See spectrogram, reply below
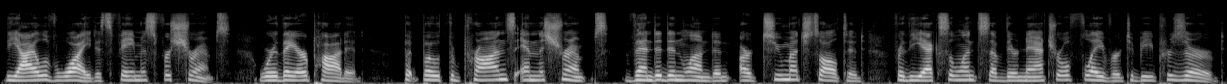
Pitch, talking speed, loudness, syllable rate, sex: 185 Hz, 175 wpm, -18 LUFS, 4.8 syllables/s, female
